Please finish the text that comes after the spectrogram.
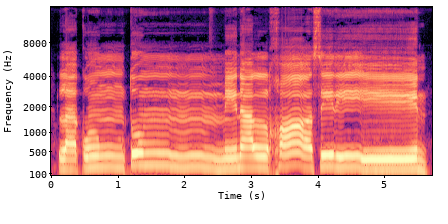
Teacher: দুই ঠোঁট চাপ দিয়ে ধরলে এটা নাক দিয়ে অবশ্যই গুন্নাহ হবে।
